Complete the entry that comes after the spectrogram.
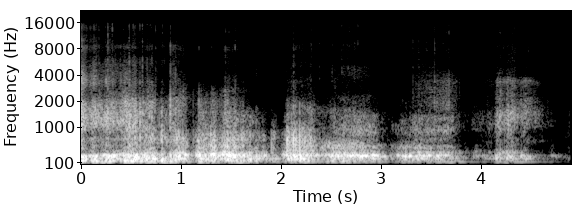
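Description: Plastic claw gloves scratch across a black foam microphone cover on a Blue Yeti, making dense, rough rustling and scraping with a low, muffled body. The scratching comes in uneven bursts that grow quieter and sparser toward the end.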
